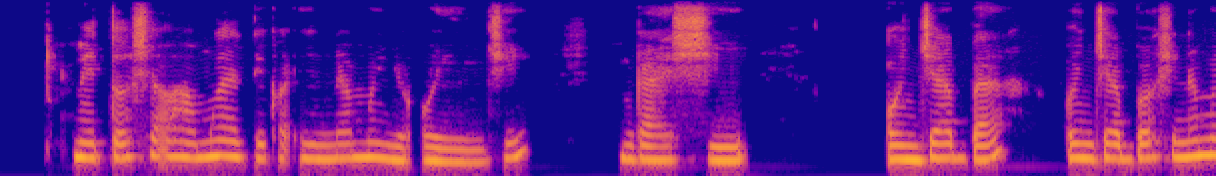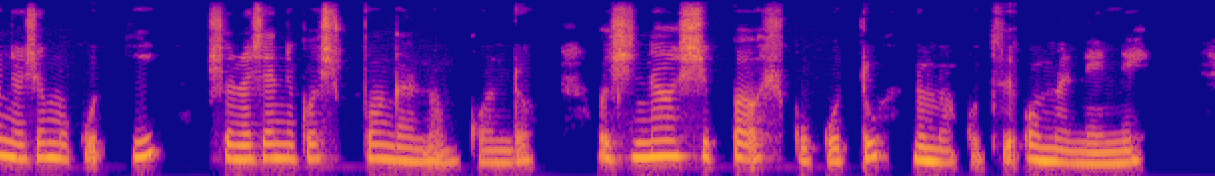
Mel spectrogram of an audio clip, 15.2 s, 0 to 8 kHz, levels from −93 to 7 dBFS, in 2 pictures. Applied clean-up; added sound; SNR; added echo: none; none; none; none.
